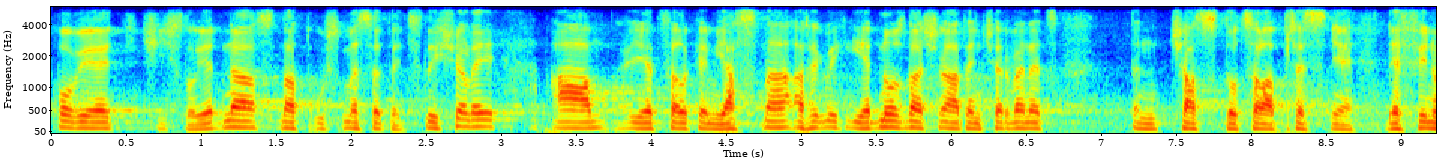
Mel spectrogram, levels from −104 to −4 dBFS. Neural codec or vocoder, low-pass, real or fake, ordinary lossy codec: none; 5.4 kHz; real; Opus, 24 kbps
